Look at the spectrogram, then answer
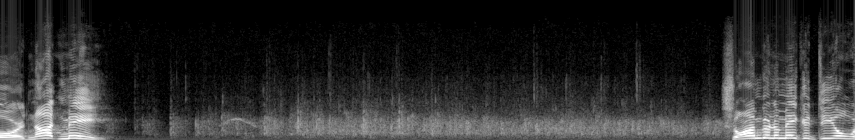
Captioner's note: applause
